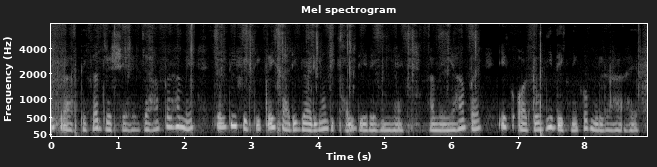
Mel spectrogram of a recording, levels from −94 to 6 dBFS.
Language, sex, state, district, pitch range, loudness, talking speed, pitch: Hindi, female, Chhattisgarh, Korba, 165-225 Hz, -26 LUFS, 180 wpm, 190 Hz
